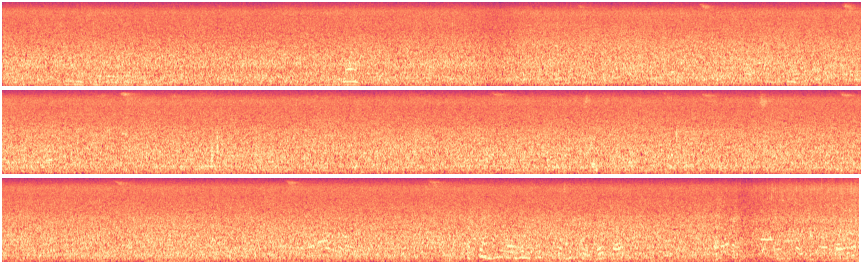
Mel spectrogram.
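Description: Steady rushing noise of running water, even and unbroken, with faint high chirps every couple of seconds.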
